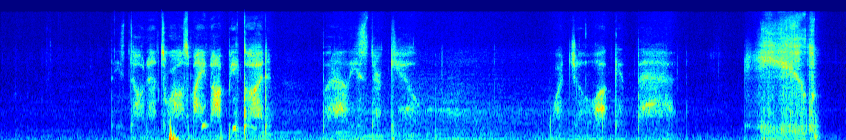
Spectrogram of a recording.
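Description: A person whispering in several short phrases, with a single dull thump about two seconds in.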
